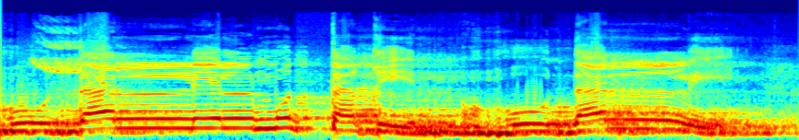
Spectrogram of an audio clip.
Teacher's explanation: tanwin ketemu huruf lam. Jadi dia tidak ada dengung. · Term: idgham bila gunnah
